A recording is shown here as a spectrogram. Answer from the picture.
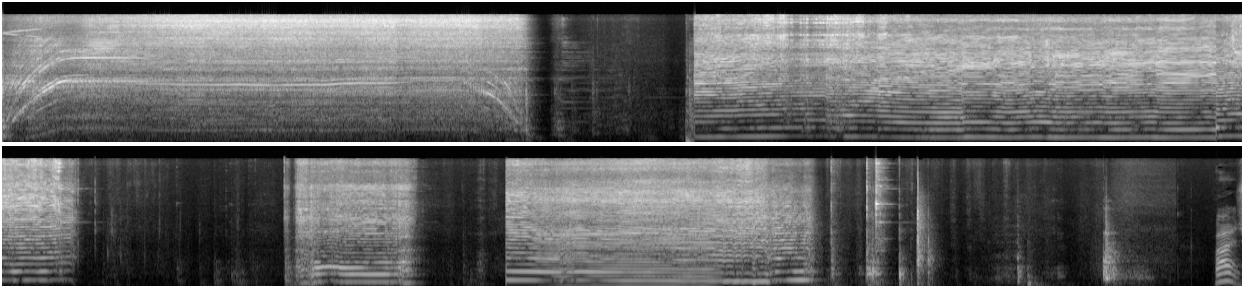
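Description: Cordless power saws cutting marine plywood: a circular saw spins up with a rising whine and runs through a cut for about five seconds, then a cordless jigsaw buzzes steadily through three shorter cuts at the panel's notched corners. A few knocks and clatters near the end as offcuts come free and the board is moved.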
